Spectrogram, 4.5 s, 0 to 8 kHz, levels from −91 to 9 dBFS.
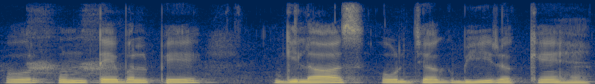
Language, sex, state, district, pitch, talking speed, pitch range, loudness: Hindi, male, Uttar Pradesh, Saharanpur, 150 Hz, 135 wpm, 145-155 Hz, -16 LUFS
